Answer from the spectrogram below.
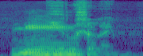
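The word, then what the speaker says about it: מירושלים: Claro, aquí no sería Y, porque ya no está el Y. Mi Mirushalayim. Mirushalayim. No, si uno se pone a pensar, cambia harto la palabra.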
